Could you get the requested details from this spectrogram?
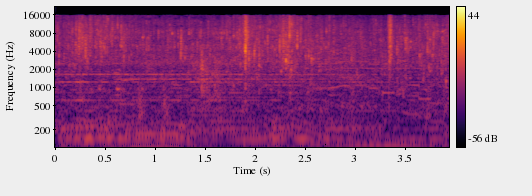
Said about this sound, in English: He puts down his glass and splashes his face.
